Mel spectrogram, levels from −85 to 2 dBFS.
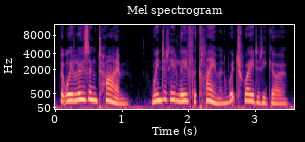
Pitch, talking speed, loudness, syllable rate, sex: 210 Hz, 270 wpm, -15 LUFS, 6.2 syllables/s, female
